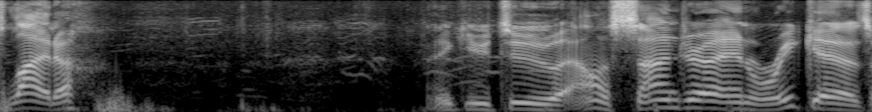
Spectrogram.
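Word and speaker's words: Lyda: Excellent defense by TBC's Lita. Might have mispronounced name earlier. Lydia. It's L-Y-D-A. Sorry, Lita. Now I'm told it's Lida.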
